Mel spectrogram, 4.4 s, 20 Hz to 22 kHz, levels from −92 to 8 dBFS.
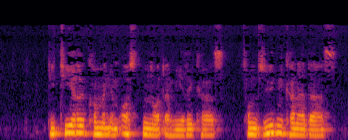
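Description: A short speech recording carries plainly audible low-delay AAC compression from start to finish. The voice sounds rough and grainy, the damage fitting a low-delay AAC codec such as AAC-ELD at around 32 kbps as the likely cause. Its short frames resolve pitch harmonics poorly, so on a spectrogram the harmonic stripes look smeared, with noise filling the gaps between them and a thinned or patchy upper band.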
